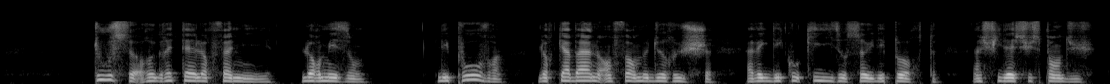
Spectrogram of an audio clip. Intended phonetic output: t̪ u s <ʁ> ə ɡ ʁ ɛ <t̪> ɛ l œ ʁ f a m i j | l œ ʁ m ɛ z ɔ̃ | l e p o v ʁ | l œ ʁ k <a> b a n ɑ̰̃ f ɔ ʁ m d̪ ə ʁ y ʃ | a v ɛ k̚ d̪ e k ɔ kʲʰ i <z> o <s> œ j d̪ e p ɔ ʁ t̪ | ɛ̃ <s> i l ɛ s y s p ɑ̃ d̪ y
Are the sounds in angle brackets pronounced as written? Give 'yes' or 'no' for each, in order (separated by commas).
yes, yes, yes, yes, yes, no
